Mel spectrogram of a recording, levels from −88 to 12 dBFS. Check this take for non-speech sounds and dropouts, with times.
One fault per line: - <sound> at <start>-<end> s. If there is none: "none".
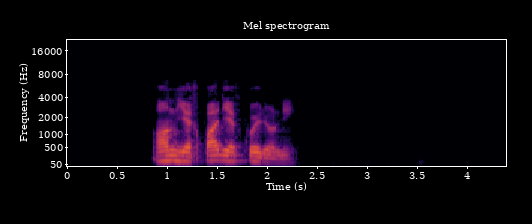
none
